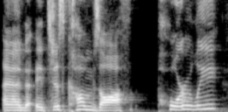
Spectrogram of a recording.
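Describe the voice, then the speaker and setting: A woman's voice: a little high, slow, a bit bright. A woman streamer talking in a hesitant, defensive way, with many fillers. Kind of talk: streamed chat.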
